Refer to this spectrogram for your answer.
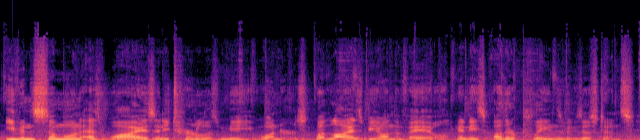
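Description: Male horror-show host, fairly low register, scripted narration delivered with ornate, grandiose storyteller flair, soft music bed.

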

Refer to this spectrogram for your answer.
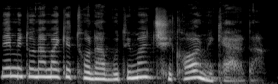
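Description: A kind father from a children's storybook thanks his daughter in a warm, praising tone, as a woman narrator voices him. The voice sits fairly high, with a lively lilt. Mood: grateful.

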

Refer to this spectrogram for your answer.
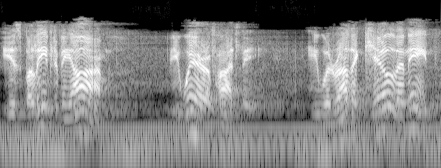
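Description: A man playing a brisk radio announcer reading an urgent police bulletin in clipped official tones. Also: on the high side, expressive, close to an everyday voice. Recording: dull old radio recording with faint music.

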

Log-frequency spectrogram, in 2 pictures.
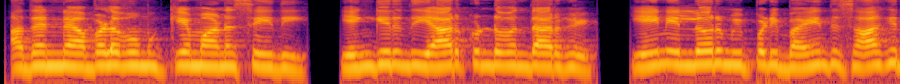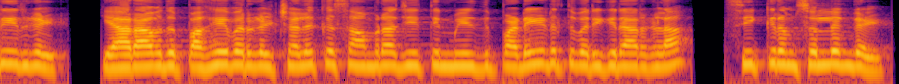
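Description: A woman giving voice to a proud, commanding emperor from a classic historical novel. He speaks in stately, formal sentences, and the voice stays smooth and clear, sitting a little high. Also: level tone, fast talker, hardly any pauses, fairly bright tone, close to an everyday voice. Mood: impatient. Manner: stately, formal, pleading then insistent. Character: proud middle-aged male emperor, commanding. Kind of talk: audiobook character reading.

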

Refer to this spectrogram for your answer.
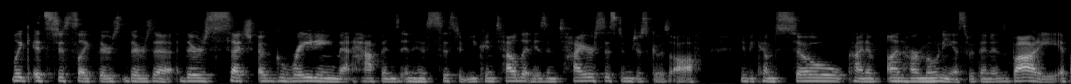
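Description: A woman talking casually and reflectively, rephrasing her thoughts informally as she goes. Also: sits low. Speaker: life coach and energy healer. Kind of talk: casual conversational discussion.

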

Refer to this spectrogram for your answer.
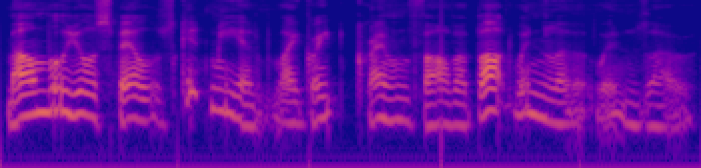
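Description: A man voicing a greedy, reckless young man, demanding and halting, in a dramatic storybook reading. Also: on the high side, gravelly, a bit bright, full character voice.

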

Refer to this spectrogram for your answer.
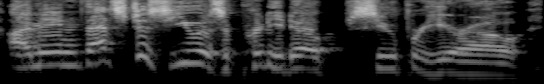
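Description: A man's voice: sits high, sing-song, brisk, rough recording. A man co-hosting a casual livestream, rambling with restarts and laughing often while demonstrating AI image prompts.

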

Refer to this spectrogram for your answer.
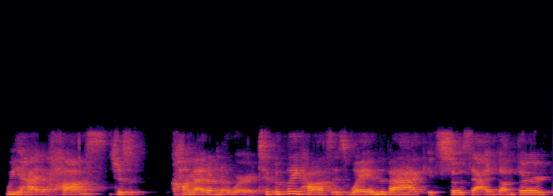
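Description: A woman's voice: medium pitch, fairly even intonation, moderate pace, roomy sound, lo-fi sound. A woman co-hosting a podcast in a playful, chatty way, laughing often and leaning on "like.". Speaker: podcast co-host. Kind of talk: casual chat.

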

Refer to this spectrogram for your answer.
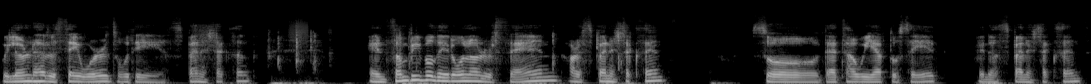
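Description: A man's voice: medium pitch, animated, normal speed, fairly bright tone. A man chatting casually and joking sarcastically, who grew up in a Mexican community. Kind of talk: casual chat.

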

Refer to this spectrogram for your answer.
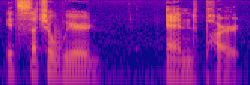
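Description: A man's voice: low-pitched, expressive, slow pace, fairly bright tone, soft background music. A man in his forties co-hosting a podcast, chatting casually in a rambling, laid-back way. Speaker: podcast co-host. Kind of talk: casual chat.

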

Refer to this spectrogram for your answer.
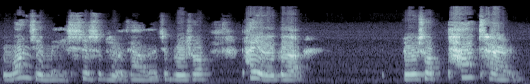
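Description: A teenage girl from China, chatting as a guest in an interview, animated and quick to laugh. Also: a little high, crowd noise, low-quality recording. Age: teens. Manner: chatty, animated, laughs often while explaining. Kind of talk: casual interview chat.

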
